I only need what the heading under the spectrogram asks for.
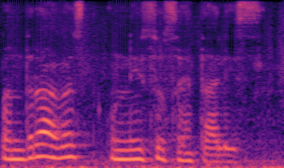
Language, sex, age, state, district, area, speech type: Urdu, male, 18-30, Delhi, South Delhi, urban, spontaneous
